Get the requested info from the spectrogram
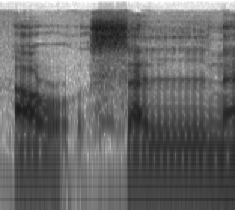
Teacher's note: اب دیکھیں یہاں پر را ساکن ہے تو پہلے والے حرف کے اوپر جب بھی زبر یا پیش ہوتا ہے تو رائے ساکنہ جو ہے وہ پر پڑھا جاتا ہے، یعنی موٹا پڑھا جاتا ہے، باریک نہیں پڑھا جاتا ہے۔ نا الف مدہ ہے، ایک الف کی مقدار کے برابر کھینچ کر پڑھا جائے گا، وقف کی صورت میں بھی اور ملانے کی صورت میں بھی۔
